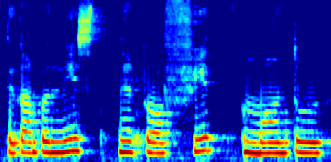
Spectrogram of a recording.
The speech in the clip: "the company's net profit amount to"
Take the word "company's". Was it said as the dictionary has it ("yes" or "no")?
no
